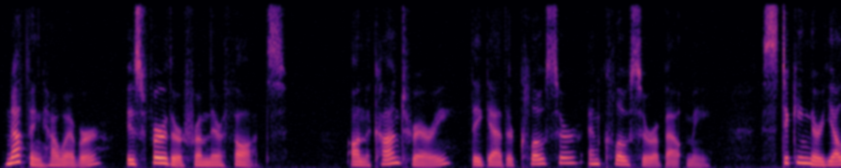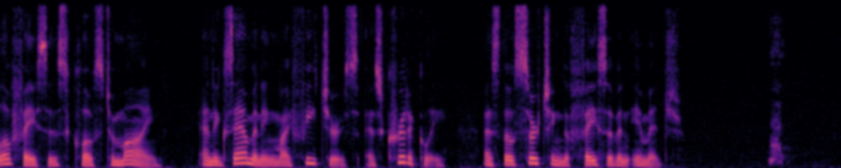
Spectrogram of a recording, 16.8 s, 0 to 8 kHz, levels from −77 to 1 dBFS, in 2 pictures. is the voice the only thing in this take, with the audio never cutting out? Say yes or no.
no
